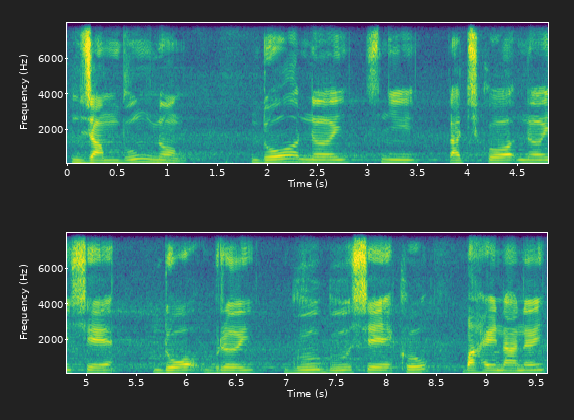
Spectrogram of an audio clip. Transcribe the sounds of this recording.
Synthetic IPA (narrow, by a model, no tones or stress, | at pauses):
d͡ʒambuŋnɔŋ | dɔnɯjsni | lasi̥kɔnɯjse | dɔbɾɯj | ɡuɡusekʰɯw | baɦajnanɯj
